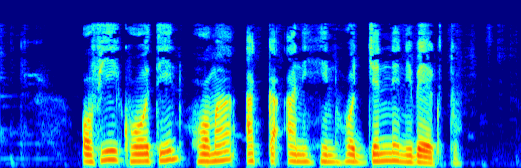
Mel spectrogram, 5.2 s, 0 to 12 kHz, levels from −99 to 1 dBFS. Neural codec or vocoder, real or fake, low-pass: none; real; 7.2 kHz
